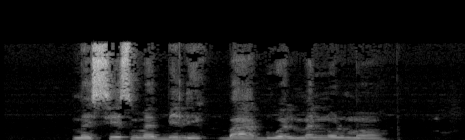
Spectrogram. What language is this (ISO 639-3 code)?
mgg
